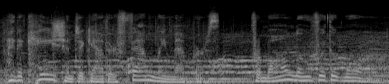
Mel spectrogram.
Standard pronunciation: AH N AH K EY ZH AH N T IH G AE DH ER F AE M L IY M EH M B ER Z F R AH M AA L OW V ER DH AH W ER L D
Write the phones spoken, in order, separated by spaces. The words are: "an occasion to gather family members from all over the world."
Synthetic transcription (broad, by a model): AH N AH K EY ZH AH N T IH G AE DH ER F AE M L IY M EH M B ER Z F R AH M AA L OW V ER DH AH W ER L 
